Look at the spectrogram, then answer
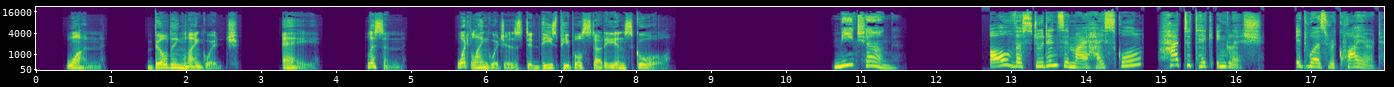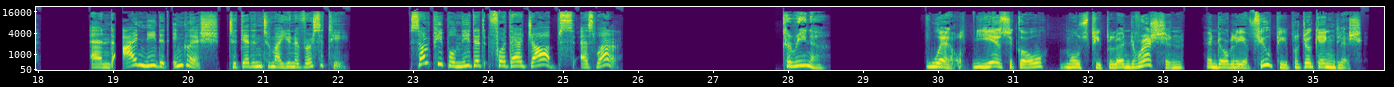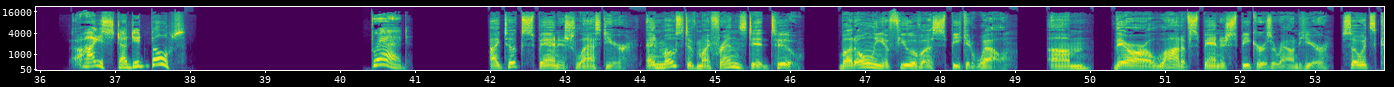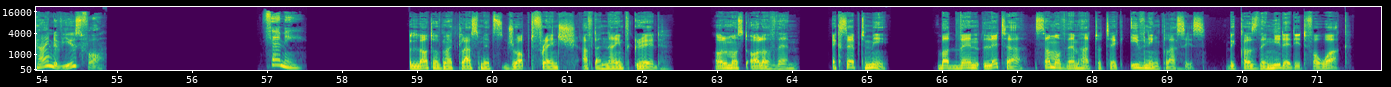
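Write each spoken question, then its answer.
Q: What languages did these people study in school?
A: Mi Cheng: English; Karina: Russian and English; Brad: Spanish; Femi: French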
